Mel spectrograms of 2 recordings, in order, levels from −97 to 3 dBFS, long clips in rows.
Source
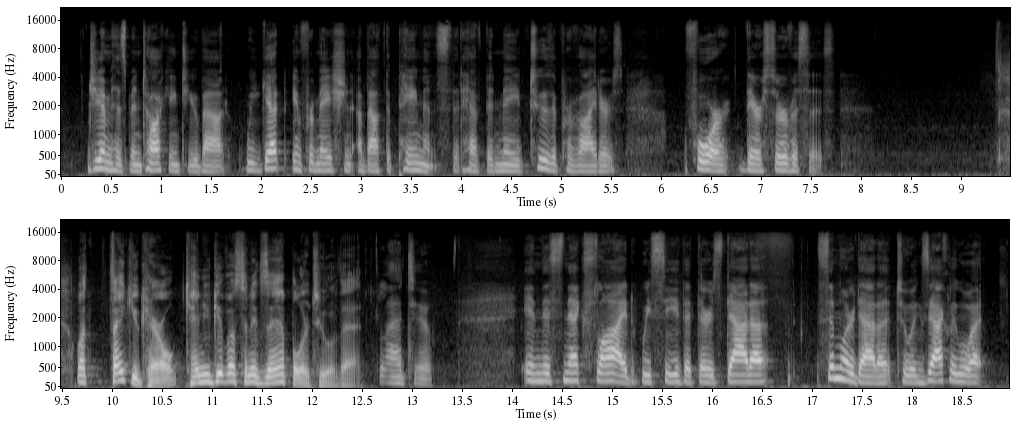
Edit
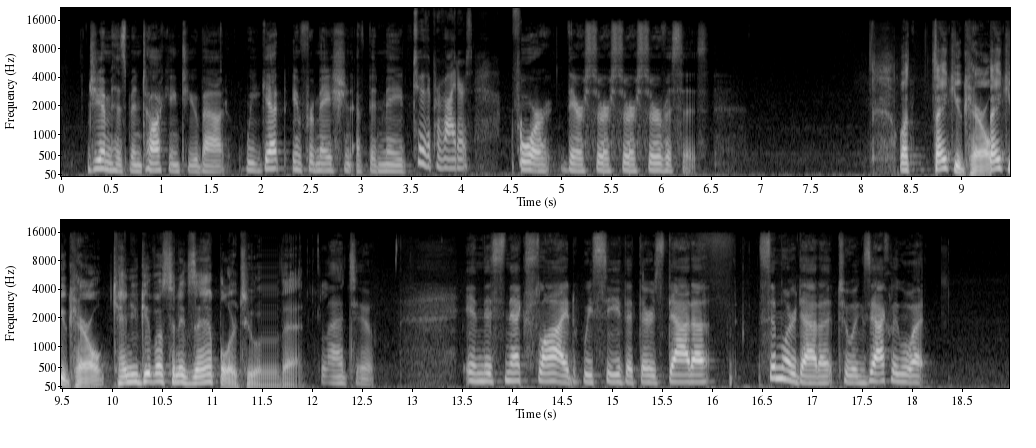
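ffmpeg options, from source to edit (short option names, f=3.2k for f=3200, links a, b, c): -filter_complex "[0:a]asplit=14[a][b][c][d][e][f][g][h][i][j][k][l][m][n];[a]atrim=end=2.962[o];[b]atrim=start=4.128:end=4.704[p];[c]atrim=start=4.7:end=6.39,asetpts=PTS-STARTPTS,asetrate=69237,aresample=44100[q];[d]atrim=start=6.386:end=7.212[r];[e]atrim=start=6.948:end=7.212[s];[f]atrim=start=6.948:end=10.562[t];[g]atrim=start=10.018:end=12.242[u];[h]atrim=start=12.218:end=12.242[v];[i]atrim=start=12.218:end=12.242[w];[j]atrim=start=12.218:end=12.242[x];[k]atrim=start=12.218:end=12.242[y];[l]atrim=start=12.218:end=12.242[z];[m]atrim=start=12.218:end=12.242[aa];[n]atrim=start=12.218[ab];[o][p]acrossfade=d=0.004:c1=hsin:c2=hsin[ac];[ac][q]acrossfade=d=0.004:c1=hsin:c2=hsin[ad];[ad][r]acrossfade=d=0.004:c1=hsin:c2=hsin[ae];[ae][s]acrossfade=d=0.004:c1=hsin:c2=hsin[af];[af][t]acrossfade=d=0.004:c1=hsin:c2=hsin[ag];[ag][u]acrossfade=d=0.004:c1=hsin:c2=hsin[ah];[ah][v]acrossfade=d=0.004:c1=hsin:c2=hsin[ai];[ai][w]acrossfade=d=0.004:c1=hsin:c2=hsin[aj];[aj][x]acrossfade=d=0.004:c1=hsin:c2=hsin[ak];[ak][y]acrossfade=d=0.004:c1=hsin:c2=hsin[al];[al][z]acrossfade=d=0.004:c1=hsin:c2=hsin[am];[am][aa]acrossfade=d=0.004:c1=hsin:c2=hsin[an];[an][ab]acrossfade=d=0.004:c1=hsin:c2=hsin"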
